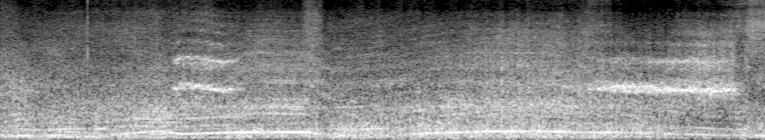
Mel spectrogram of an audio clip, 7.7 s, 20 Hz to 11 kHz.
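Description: JB4-tuned BMW 135i's N54 twin-turbo inline-six revving on the drag-strip start line: the engine note rises about half a second in, is held at raised revs, dips near the middle and climbs and holds again. A high-pitched squeal comes in twice, about two seconds in and again near the end.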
